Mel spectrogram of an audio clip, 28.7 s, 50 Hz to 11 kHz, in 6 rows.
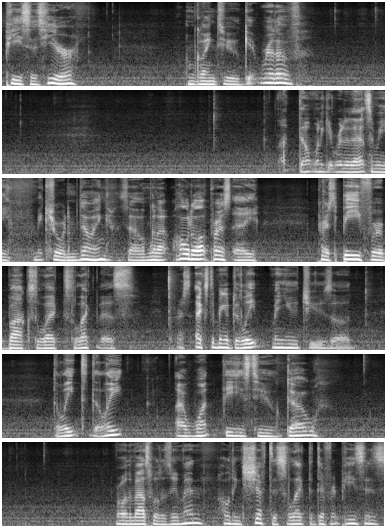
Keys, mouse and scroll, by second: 1.5-2.4 scroll down 1, 3.1 b, 4.2 click, 7.4 middle click, 8.8 click, 9.3 middle click, 12.1 alt+a, 13.7 b, 14.7 click, 16.5 x, 18.2 click, 18.9 middle click, 21.9 click, 24.7-25.9 scroll up 2, 26.1 shift+click, 26.9 shift+click, 28.6 shift+click.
